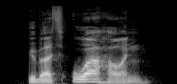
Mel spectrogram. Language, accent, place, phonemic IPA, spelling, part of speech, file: German, Germany, Berlin, /ˈyːbɐs oːɐ̯ ˈhaʊ̯ən/, übers Ohr hauen, verb, De-übers Ohr hauen.ogg
- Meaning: pull a fast one on, to rip off (someone)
